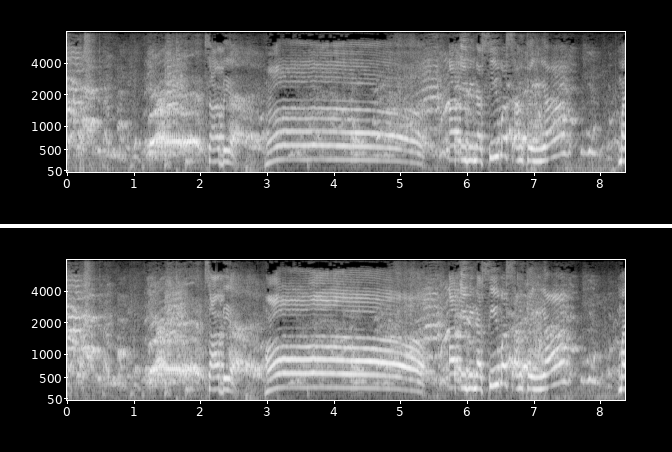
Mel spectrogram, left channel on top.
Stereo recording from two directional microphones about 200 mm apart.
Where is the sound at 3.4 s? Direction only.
40° right (ahead or behind).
